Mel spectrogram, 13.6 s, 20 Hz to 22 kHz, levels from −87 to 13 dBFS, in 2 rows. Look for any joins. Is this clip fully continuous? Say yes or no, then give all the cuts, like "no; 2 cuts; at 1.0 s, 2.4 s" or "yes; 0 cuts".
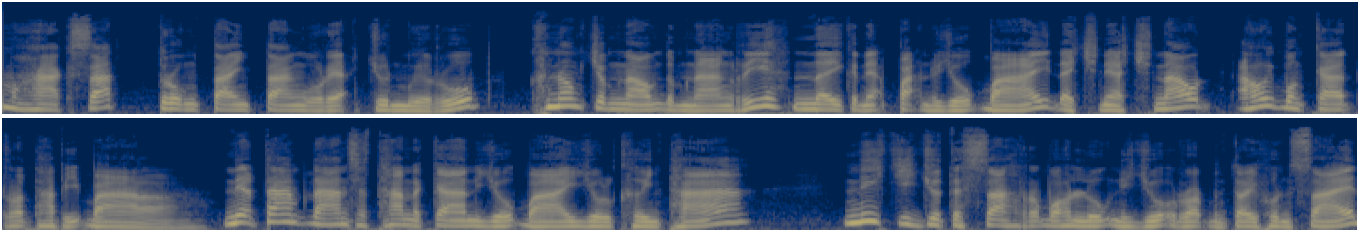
no; 2 cuts; at 6.1 s, 7.8 s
